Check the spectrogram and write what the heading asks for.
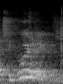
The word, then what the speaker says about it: chigüire: I want to say chigüire, but it's... Yeah, chigüire.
